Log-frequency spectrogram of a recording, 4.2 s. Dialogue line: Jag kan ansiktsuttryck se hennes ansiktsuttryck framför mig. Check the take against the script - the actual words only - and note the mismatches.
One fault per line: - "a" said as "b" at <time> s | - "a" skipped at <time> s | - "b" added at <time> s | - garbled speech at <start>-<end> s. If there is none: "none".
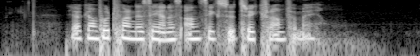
- "ansiktsuttryck" said as "fortfarande" at 1.0 s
